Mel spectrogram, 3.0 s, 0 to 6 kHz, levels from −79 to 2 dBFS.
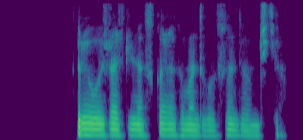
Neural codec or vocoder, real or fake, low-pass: none; real; 5.4 kHz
